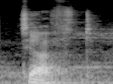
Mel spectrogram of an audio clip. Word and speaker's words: chuffed: क्या है, चफ्ट, CHUFFED, चफ्ट। Pronunciation क्या होगा, चफ्ट।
